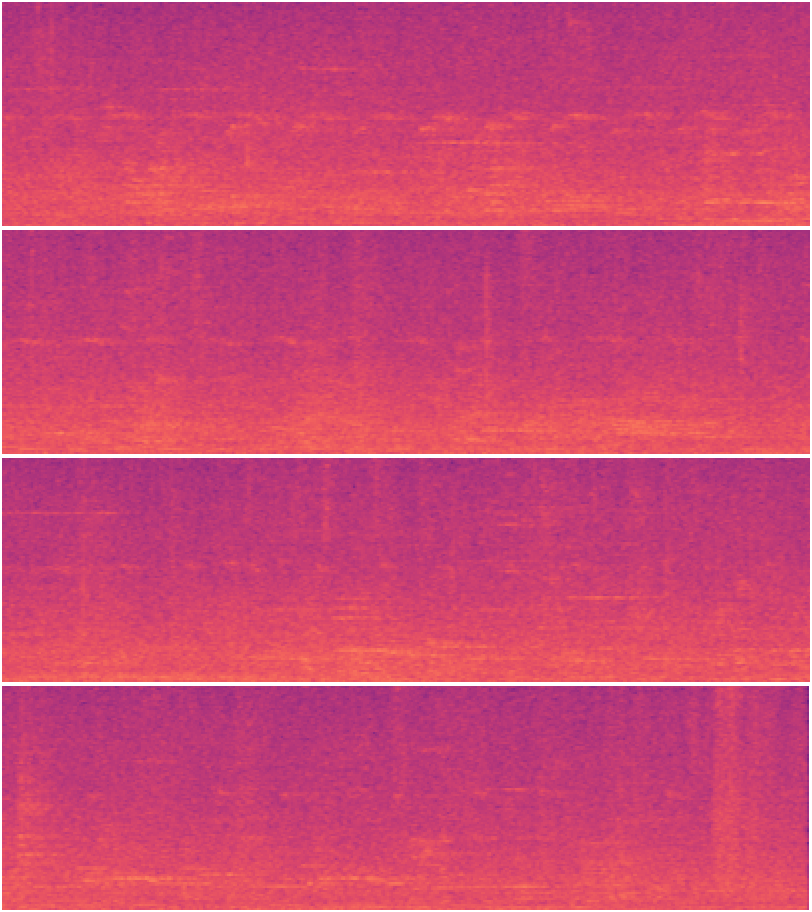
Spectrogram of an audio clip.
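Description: A crowd of shoppers murmurs and chatters in a large echoing hall.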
